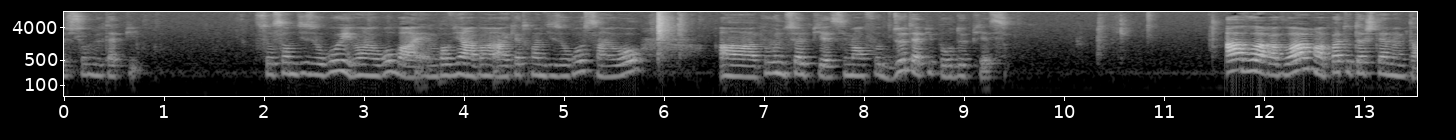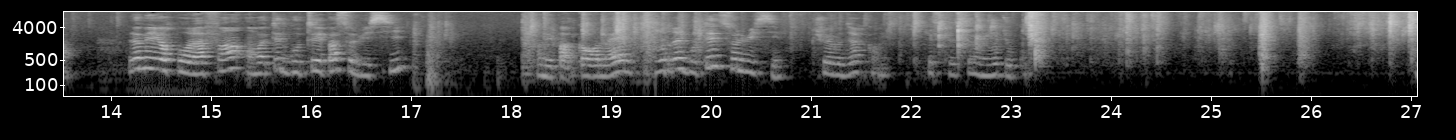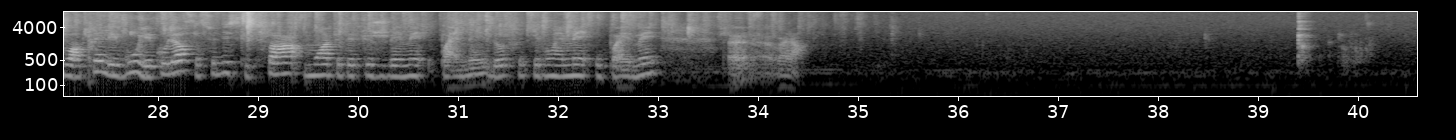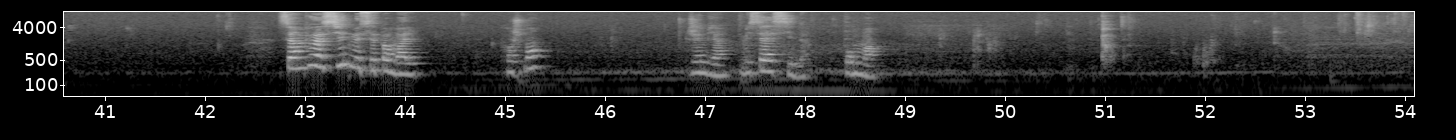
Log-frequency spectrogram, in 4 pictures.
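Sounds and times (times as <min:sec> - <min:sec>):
packaging rustling: 0:17.1 - 0:35.5
sharp packaging clicks: 0:21.8 - 0:27.8.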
